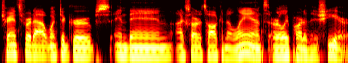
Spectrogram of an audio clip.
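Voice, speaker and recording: On a very clean recording with a silent background, a man with an American accent uses an ordinary speaking voice at medium pitch and a moderate pace. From Kansas City area, US Midwest. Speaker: pastor. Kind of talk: casual chat.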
